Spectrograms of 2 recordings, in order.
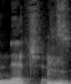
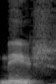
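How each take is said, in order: First: The word rhymes with 'riches', said like 'nitch'. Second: The word is said like 'neesh', not rhyming. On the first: This is how Americans say it. "you Americans call it, there's riches in the niches" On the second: This is how Canadians say it. "we pronounce it niche, so it doesn't rhyme"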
